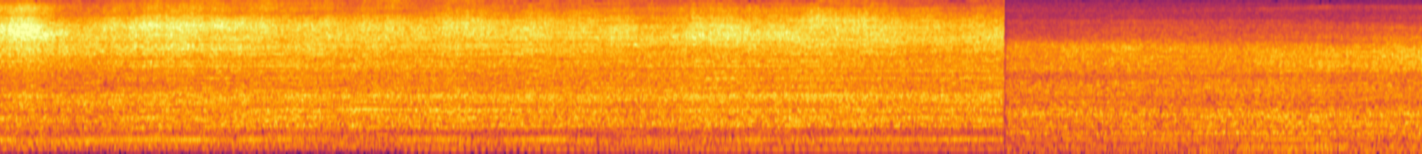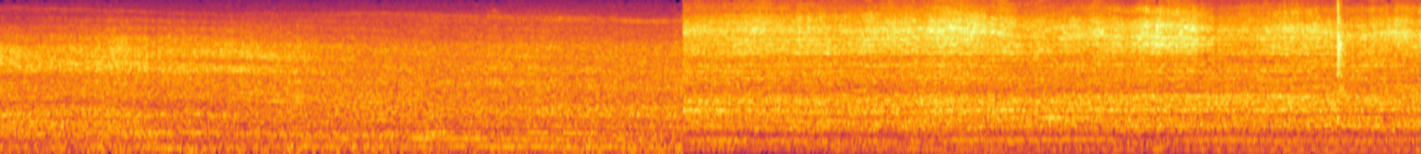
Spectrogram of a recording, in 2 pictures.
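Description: Heavy diesel engine of a Cat wheel loader running steadily under load while pushing and compacting maize silage on the clamp. About ten seconds in, the sound turns duller with more low rumble, and about eleven seconds later it goes back to the brighter engine drone.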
